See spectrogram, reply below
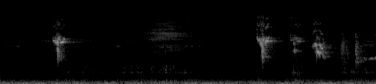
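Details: Budgerigar pair kept as pets, chirping: a sharp squeak, a soft rasp, then a cluster of quick chirps and a short warbled note, with a low background hum.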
